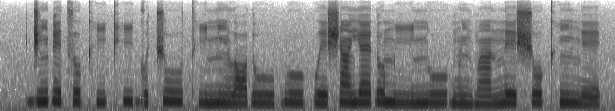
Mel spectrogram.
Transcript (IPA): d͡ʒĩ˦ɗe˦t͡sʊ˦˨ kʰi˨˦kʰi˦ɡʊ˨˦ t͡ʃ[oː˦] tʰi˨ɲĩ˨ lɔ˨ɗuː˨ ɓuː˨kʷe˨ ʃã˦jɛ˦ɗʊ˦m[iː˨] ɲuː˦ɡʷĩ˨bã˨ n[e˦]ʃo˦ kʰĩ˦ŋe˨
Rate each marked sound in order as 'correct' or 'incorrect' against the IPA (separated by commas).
incorrect, correct, correct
